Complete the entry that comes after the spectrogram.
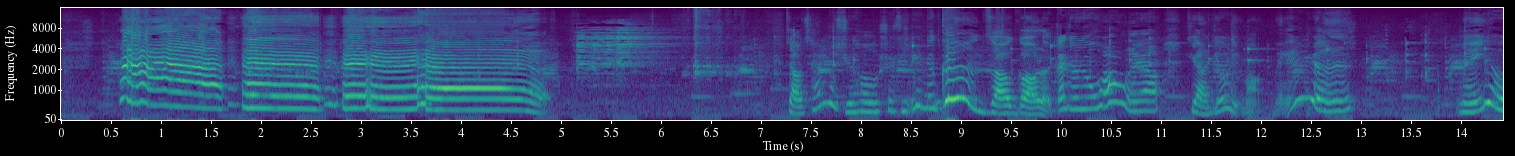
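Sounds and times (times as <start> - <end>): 
baby bear crying loudly on mother bear's back: 0.6 - 4.9
speech: 7.8 - 13.0, 14.0 - 14.4.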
